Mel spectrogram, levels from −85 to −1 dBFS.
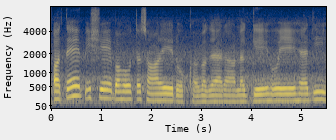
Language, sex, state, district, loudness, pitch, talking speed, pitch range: Punjabi, male, Punjab, Kapurthala, -17 LUFS, 155 Hz, 110 wpm, 135-180 Hz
